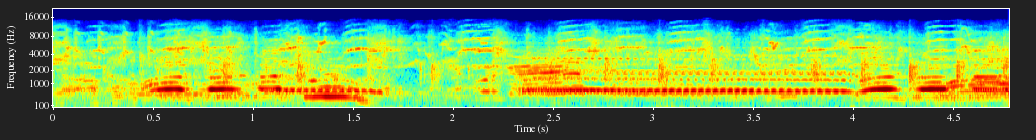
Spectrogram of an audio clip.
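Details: Lovebird singing at a bird-singing contest in East OKU, Indonesia: long, sustained whistled notes interspersed with rapid chattering trills and buzzy bursts, with people talking and other birds in the background.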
